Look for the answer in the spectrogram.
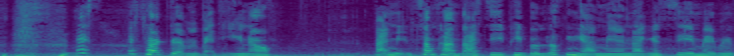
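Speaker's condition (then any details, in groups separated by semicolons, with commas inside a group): Profound deafness, genetic, profound; cochlear implants a couple years ago, bypass damaged nerve, formerly hearing aids, groups still hard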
